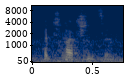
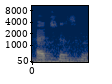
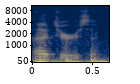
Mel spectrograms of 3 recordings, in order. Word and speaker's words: Hutchinson: The main takeaway from that video was him pronouncing Hutchinson wrong. He said, we need Aiden Hutcherson.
